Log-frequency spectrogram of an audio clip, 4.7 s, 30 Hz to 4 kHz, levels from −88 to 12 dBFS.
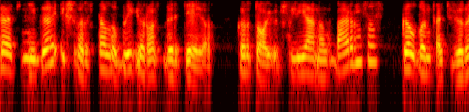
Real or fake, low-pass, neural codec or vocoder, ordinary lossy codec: fake; 3.6 kHz; codec, 16 kHz, 8 kbps, FunCodec, trained on LibriTTS, 25 frames a second; Opus, 32 kbps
